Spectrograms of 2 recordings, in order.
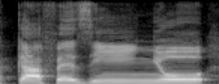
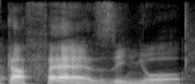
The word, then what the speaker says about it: cafezinho: é mais fraca cá quando escrevemos por exemplo a palavra cafezinho a sílaba tônica se modifica por isso o acento desaparece a sílaba tônica passa a ser ze você não fala cafezinho e sim cafezinho esta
